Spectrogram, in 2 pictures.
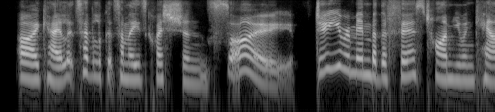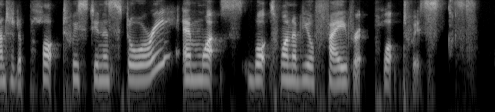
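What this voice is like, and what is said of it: Australian drawl. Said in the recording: “my Aussie drawl”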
